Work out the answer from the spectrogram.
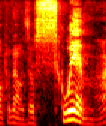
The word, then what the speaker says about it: Sequim: chiming in tells me it's squim is the actual pronunciation for the town that is spelled Sequim but I guess you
